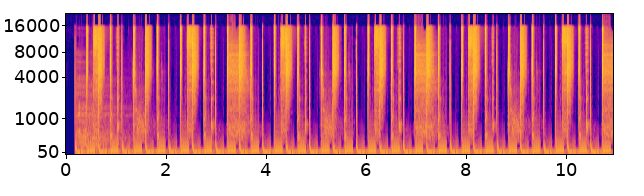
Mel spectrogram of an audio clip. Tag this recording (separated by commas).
Music, Techno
